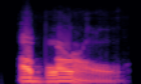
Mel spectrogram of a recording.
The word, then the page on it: aboral: American English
